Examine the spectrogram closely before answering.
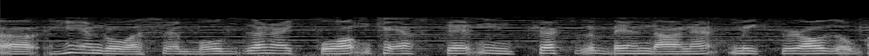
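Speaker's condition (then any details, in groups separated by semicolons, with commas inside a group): Ataxia; balance problem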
